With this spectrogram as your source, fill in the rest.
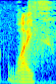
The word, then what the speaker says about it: Vite: And I saw this cool project called, or from Vite Labs, and I like to pronounce it White Labs, but you know, but Vite is basically rapid in French, and they're doing some cool stuff.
